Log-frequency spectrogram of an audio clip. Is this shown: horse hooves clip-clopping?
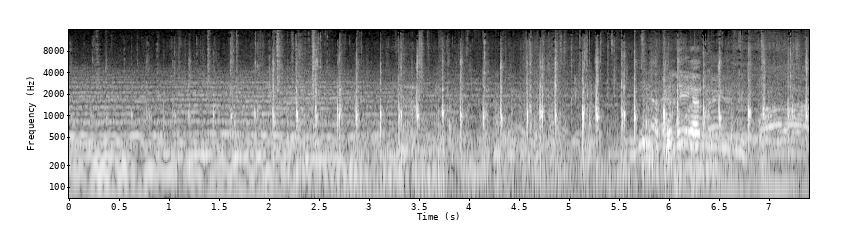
yes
